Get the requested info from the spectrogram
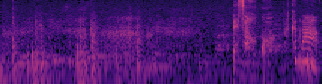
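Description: Hushed, whispered voices, with a couple of soft thumps in the first second or so and a breathy whisper about three seconds in.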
